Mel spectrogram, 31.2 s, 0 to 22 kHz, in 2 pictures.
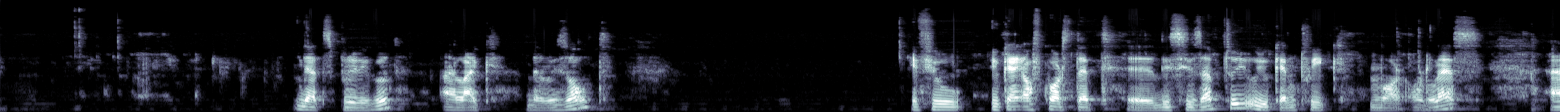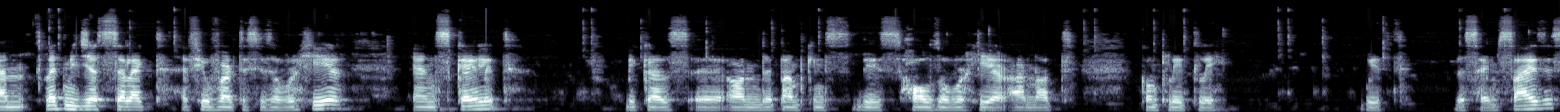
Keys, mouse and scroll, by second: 0.5-2.5 drag, 2.5 middle click, 14.0 Tab, 15.9-18.7 drag, 19.7 s, 23.5-25.1 drag, 23.5 middle click, 25.1 s, 27.2 click, 27.2 s, 27.4 s, 30.4 click, 30.4 s, 30.6 s.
